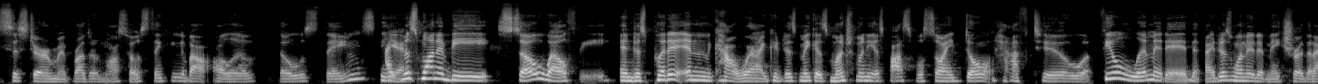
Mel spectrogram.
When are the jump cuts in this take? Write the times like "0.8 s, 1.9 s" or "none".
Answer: 3.7 s, 12.0 s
